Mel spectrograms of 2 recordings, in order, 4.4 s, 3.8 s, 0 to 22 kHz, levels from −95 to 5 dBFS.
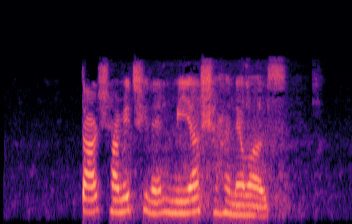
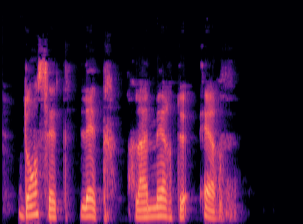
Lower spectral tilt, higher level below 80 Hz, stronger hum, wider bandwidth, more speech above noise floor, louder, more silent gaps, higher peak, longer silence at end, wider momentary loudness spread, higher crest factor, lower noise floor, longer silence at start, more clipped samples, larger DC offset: about the same, -4.5 dB/octave vs -4 dB/octave; about the same, -62 dBFS vs -60 dBFS; neither; second, 7.8 kHz vs 9.6 kHz; second, 47 dB vs over 71 dB; about the same, -17 LUFS vs -19 LUFS; neither; about the same, -2 dBFS vs -2 dBFS; about the same, 0.85 s vs 0.9 s; second, 5 LU vs 8 LU; about the same, 18 dB vs 18 dB; second, -63 dBFS vs under -90 dBFS; first, 1 s vs 0.25 s; neither; neither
